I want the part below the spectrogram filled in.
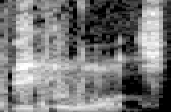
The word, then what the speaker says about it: gigawatts: I'm just still tricky by the fact that the gigawatts, it's a hard G.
